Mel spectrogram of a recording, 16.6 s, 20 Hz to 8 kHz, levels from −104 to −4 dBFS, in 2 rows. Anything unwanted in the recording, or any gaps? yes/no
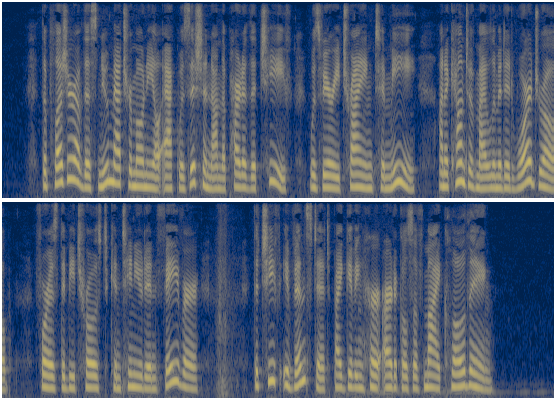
yes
